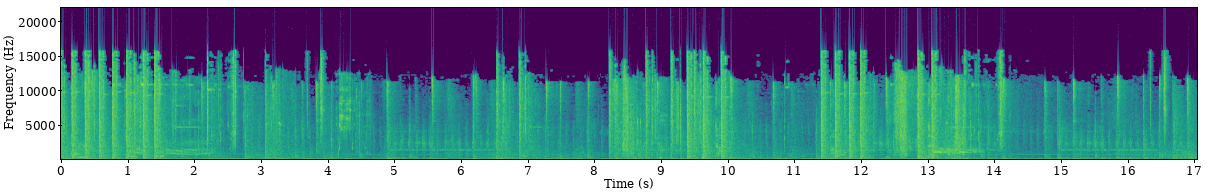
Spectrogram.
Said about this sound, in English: Somebody keeps shooting at me.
